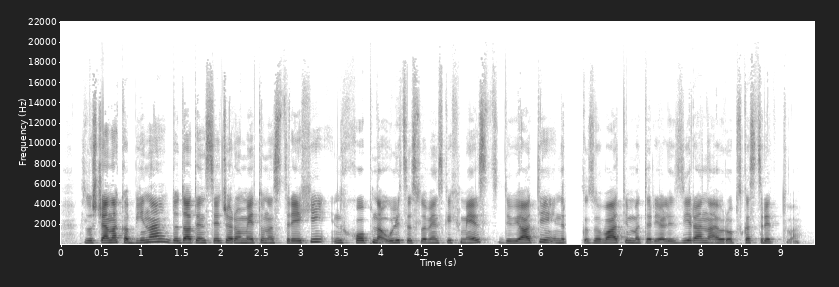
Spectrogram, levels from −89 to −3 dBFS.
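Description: Speech clip with a stream reconnect just after "slovenskih mest divjati in": from 6.31 to 6.52 s the audio drops to about 0.18 s of silence, a flat waveform and blank vertical band on a spectrogram. It resumes roughly 150 ms later in the stream, skipping that material as a fresh decoder starts.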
